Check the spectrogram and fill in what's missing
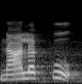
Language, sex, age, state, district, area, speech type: Kannada, female, 60+, Karnataka, Bangalore Rural, rural, read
